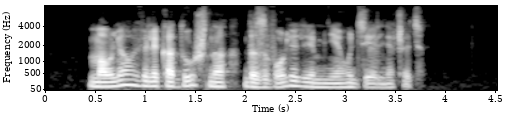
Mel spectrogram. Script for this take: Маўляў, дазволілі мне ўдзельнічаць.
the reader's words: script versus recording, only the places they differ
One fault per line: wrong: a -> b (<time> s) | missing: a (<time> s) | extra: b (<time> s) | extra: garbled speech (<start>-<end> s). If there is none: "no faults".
extra: велікадушна (1.0 s)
